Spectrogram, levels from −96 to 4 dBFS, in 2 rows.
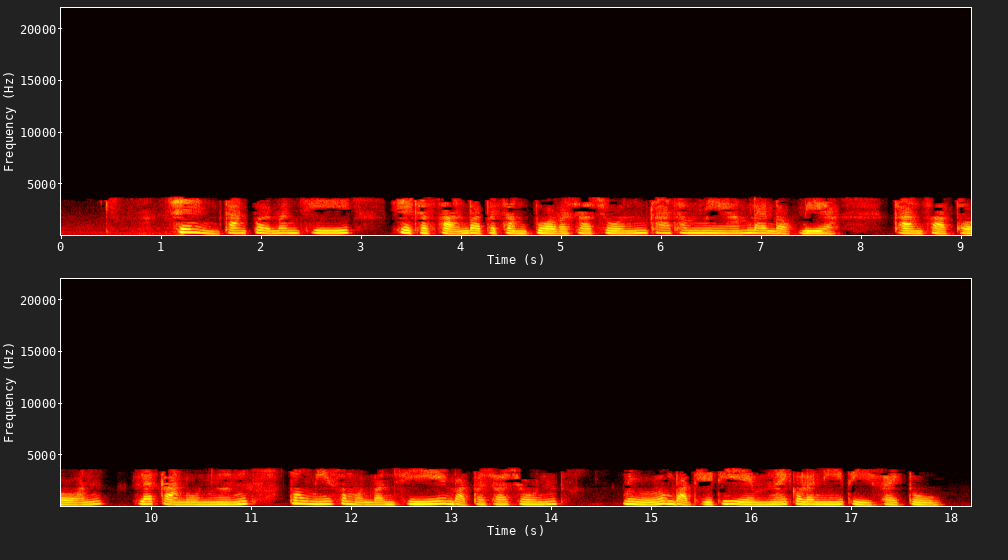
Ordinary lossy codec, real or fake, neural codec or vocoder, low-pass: MP3, 16 kbps; real; none; 3.6 kHz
